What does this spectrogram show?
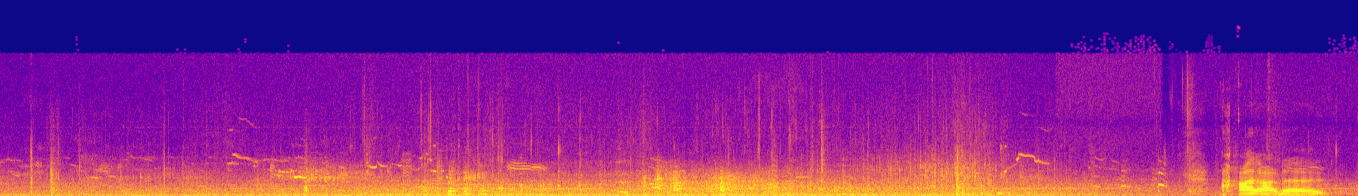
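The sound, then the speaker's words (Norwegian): A flock of hundreds of common eiders heading north, the males in breeding plumage, calls continuously in a dense, overlapping chorus of cooing and moaning notes. One louder call rises near the end. “Eh, hundrevis må det være av, av ærfugl her. De er på vei nordover.”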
